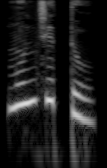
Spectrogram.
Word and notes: ಮುಂಚಿತ: muncita

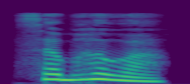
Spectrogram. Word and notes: ಸಭವ: sabhava

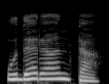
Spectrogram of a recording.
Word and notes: ಉದರಾಂತ: Kannada

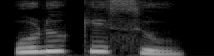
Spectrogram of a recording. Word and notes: ಉಡುಗಿಸು: kannada

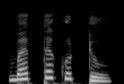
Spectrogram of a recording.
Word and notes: ಬೆದೆಗೂಡು: bedegūḍu

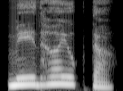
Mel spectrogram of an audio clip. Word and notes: ಮಿಥೋಯುಕ್ತ: kannada

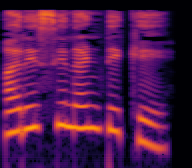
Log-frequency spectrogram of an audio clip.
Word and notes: ಅರಿಸಿನಂಟಿಕೆ: arisinaṇṭike

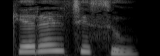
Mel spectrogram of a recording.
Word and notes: ಕೆರಳ್ಚಿಸು: kannada

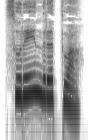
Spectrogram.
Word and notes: ಸುರೇಂದ್ರತ್ವ: Kannada

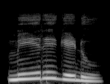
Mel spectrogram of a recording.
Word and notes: ಮೇರೆಗೆಡು: nēregeḍu

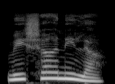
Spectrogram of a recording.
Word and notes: ವಿಷಾನಲ: Kannada

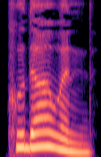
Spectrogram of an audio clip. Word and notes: ಖುದಾವಂದ್: Kannada

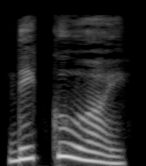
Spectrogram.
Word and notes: ದಿಕ್ಕುವಾಯ್: Kannada

